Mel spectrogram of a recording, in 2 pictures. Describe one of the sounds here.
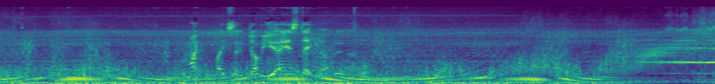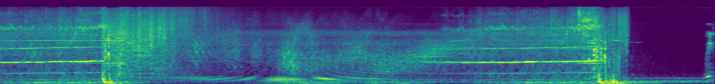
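Loud crackling static hisses and warbles as a television is tuned.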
